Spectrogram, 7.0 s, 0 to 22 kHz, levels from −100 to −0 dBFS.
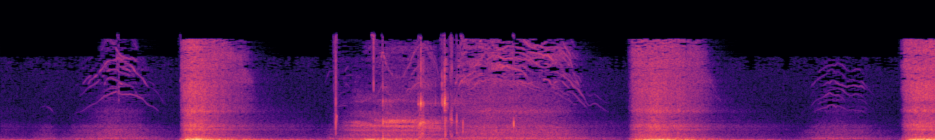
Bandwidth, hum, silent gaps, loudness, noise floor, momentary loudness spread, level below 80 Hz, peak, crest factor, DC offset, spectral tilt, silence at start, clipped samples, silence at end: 17 kHz; none; none; -26 LUFS; -50 dBFS; 26 LU; -36 dBFS; -4 dBFS; 24 dB; under 0.1%; -4.5 dB/octave; 0.1 s; under 0.1%; 0 s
